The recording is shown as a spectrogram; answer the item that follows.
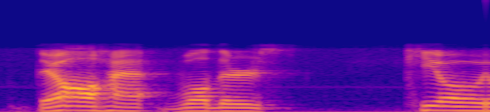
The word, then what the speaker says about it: kyonyu: Uh and they all have Well, there's Kio. Am I pronouncing that? Ko new. It's K Y O N Y u which translate to big breast.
